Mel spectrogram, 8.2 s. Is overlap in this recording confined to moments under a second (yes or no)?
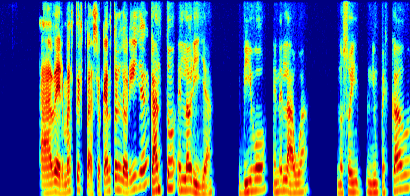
yes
